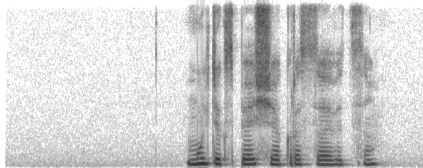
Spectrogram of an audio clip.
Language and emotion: Russian, neutral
